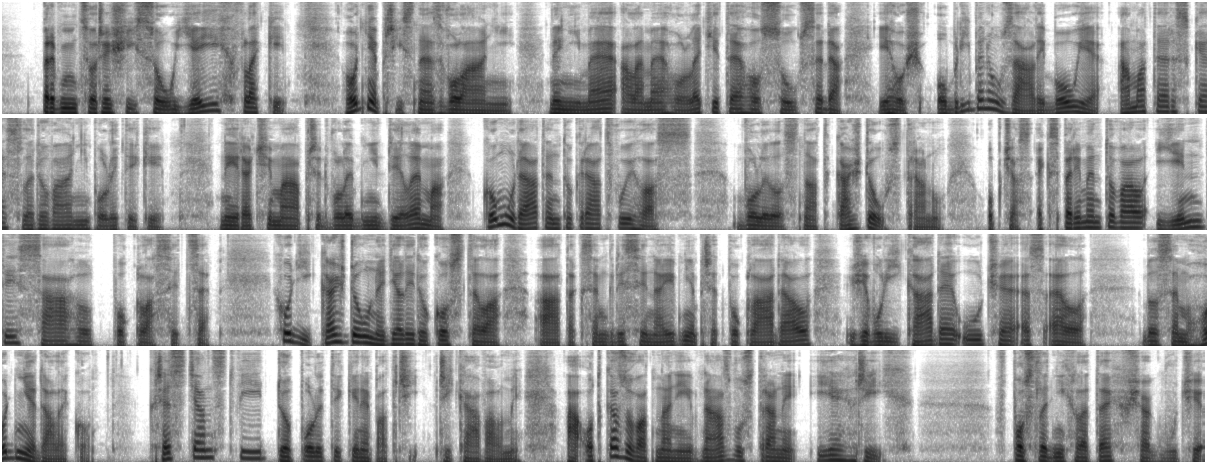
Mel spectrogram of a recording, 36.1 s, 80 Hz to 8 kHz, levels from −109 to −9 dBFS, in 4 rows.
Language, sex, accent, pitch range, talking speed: Czech, male, native, 95-125 Hz, 135 wpm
